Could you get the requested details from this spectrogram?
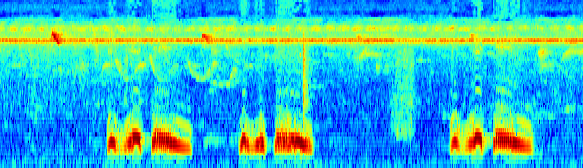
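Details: ['Spotted dove calling: three two-part coos, each a short rising-falling note and a longer descending one, spaced over about two seconds; a steady high whine runs throughout.']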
